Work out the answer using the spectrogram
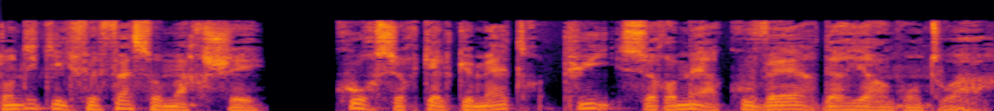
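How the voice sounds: Set against a quiet background, a natural reading voice moves with ordinary pitch variation.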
